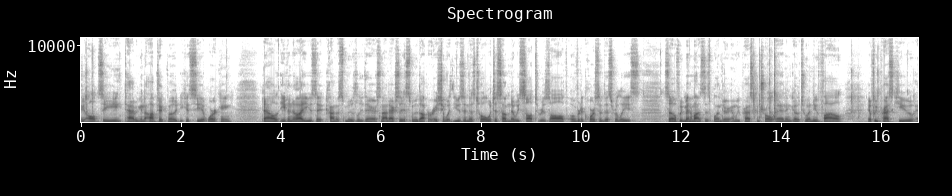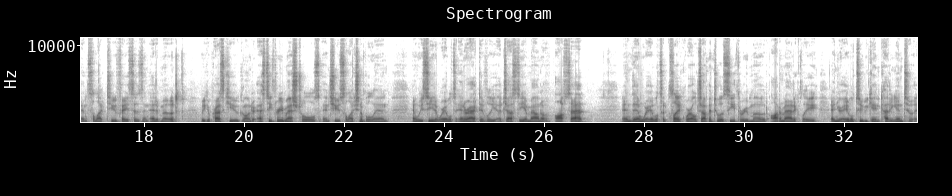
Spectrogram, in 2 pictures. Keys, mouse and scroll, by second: 0.0 Tab, 0.7 middle click, 11.2 click, 12.3 middle click, 13.4 ctrl+n, 13.7 Return, 14.7-15.4 scroll up 5, 15.4 Tab, 15.8 3, 16.4 click, 16.8 click, 17.2 middle click, 18.6 q, 22.0 click, 27.2 click.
